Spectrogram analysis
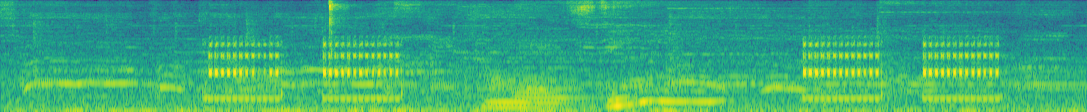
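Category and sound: signal or alarm, outgoing phone call ringing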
